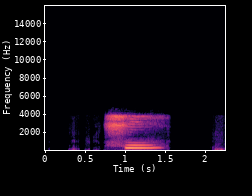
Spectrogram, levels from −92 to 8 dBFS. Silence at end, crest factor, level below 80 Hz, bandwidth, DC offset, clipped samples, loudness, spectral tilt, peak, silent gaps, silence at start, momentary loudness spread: 0.05 s; 16 dB; -58 dBFS; 4.3 kHz; under 0.1%; under 0.1%; -22 LUFS; -8 dB/octave; -10 dBFS; 1.59-2.05 s; 0.75 s; 19 LU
